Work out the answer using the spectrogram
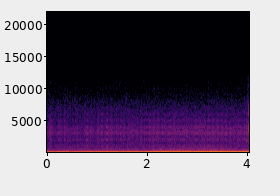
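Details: Replacement bgears b-Blaster 140 PC case fan, swapped in because the original had bad bearings: only faint, steady low hum, no ticking, rattle or buzz; very quiet and smooth.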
